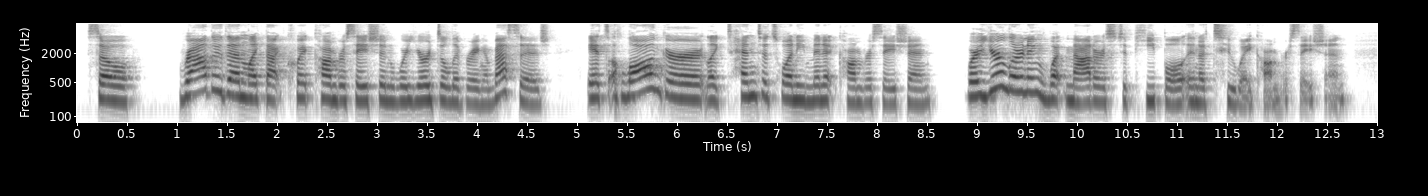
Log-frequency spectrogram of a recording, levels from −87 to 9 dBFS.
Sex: female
